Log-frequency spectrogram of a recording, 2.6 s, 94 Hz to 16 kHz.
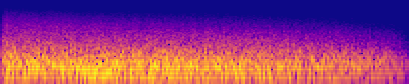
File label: NOIS; XXL 800 Production Effects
